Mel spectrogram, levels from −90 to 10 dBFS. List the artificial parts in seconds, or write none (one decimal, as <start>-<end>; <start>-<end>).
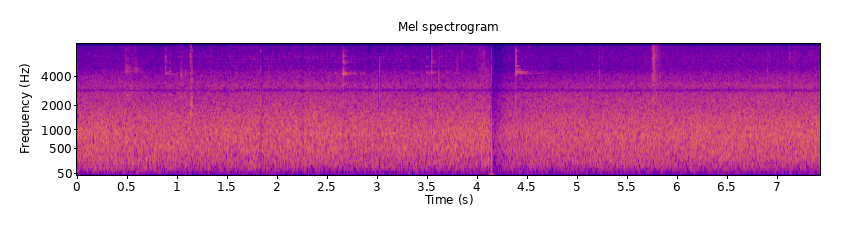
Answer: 1.0-3.8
